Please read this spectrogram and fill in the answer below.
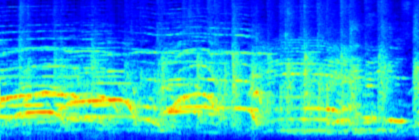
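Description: Small audience cheering and clapping, several voices whooping over scattered hand claps.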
